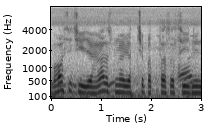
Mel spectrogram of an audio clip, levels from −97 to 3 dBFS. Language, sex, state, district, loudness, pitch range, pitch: Hindi, male, Madhya Pradesh, Katni, -16 LUFS, 170-195 Hz, 175 Hz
